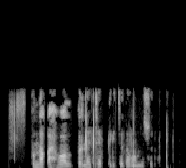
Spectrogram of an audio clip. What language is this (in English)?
Uyghur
